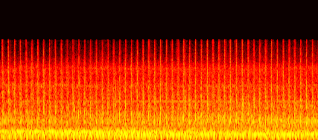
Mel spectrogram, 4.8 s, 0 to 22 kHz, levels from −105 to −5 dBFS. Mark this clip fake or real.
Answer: real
